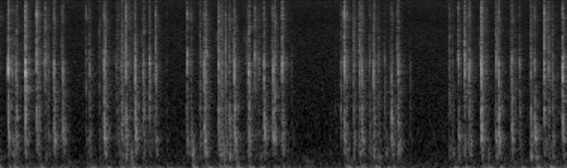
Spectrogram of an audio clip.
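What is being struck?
Plastic membrane keyboard.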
